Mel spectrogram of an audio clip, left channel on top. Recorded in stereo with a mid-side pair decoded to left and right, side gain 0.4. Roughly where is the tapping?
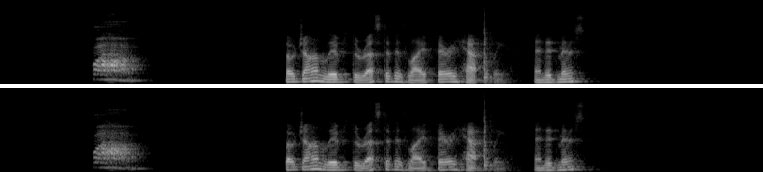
Ahead.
